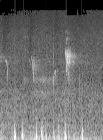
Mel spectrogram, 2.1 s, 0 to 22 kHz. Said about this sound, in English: Wild bird. Must be perched somewhere about 150 or 200 yards away. Stop. It's a bird.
